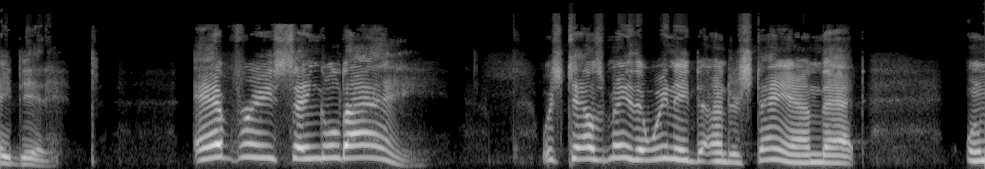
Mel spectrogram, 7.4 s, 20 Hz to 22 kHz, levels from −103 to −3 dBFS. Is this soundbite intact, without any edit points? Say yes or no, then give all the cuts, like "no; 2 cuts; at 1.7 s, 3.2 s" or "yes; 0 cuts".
yes; 0 cuts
